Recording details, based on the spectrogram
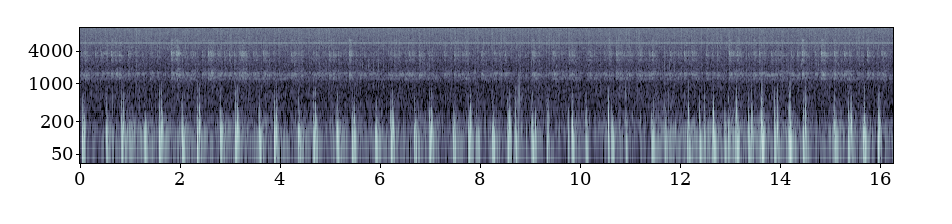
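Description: Low heart thumps at about 77 a minute with uneven spacing between beats during a breath hold; an irregular heartbeat.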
